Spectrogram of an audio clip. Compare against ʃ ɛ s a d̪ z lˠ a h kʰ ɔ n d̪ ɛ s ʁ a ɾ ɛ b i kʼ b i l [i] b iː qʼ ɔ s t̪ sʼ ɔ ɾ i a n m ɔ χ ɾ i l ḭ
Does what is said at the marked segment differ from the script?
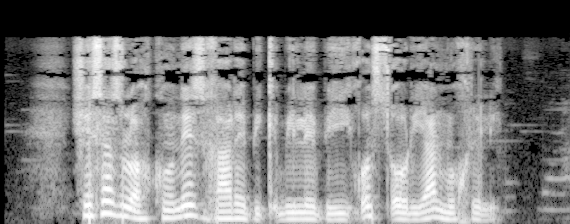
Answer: yes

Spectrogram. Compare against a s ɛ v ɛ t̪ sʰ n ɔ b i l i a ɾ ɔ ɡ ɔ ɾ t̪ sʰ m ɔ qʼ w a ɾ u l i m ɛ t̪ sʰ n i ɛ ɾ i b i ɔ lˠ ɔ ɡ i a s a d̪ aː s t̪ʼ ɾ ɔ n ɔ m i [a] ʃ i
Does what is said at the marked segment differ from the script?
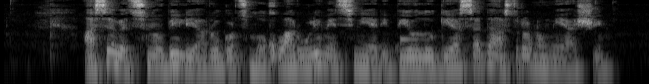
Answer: no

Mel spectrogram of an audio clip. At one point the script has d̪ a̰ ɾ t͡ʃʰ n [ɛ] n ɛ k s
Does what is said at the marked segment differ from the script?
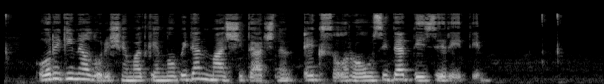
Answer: no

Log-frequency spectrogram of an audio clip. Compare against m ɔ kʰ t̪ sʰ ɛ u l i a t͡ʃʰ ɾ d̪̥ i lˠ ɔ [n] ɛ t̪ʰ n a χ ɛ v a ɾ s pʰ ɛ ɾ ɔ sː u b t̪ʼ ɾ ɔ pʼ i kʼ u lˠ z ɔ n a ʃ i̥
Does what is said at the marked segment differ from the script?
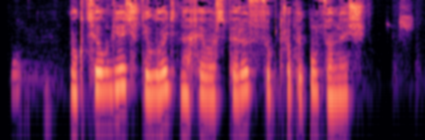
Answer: yes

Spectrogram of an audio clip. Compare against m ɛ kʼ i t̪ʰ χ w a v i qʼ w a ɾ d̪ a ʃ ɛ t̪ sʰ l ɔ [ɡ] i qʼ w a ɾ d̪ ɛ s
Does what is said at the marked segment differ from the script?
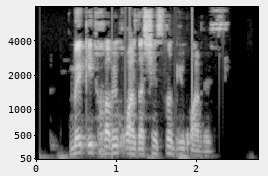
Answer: no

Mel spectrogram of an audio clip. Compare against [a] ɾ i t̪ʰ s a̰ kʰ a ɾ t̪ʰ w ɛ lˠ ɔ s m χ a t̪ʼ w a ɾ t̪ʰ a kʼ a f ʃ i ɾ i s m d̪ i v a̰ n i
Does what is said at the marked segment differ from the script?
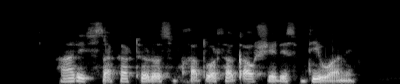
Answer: no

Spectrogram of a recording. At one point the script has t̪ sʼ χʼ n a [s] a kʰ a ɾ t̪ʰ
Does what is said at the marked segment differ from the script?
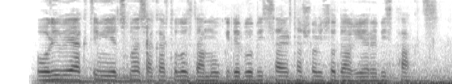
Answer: no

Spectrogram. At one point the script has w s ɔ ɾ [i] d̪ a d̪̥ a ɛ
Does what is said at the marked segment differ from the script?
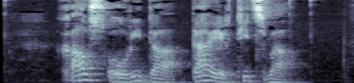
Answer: no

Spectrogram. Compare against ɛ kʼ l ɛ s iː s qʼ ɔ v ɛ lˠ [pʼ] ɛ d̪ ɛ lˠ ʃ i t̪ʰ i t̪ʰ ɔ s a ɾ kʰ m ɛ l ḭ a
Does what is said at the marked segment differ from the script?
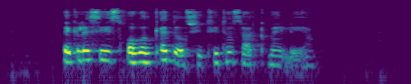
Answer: yes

